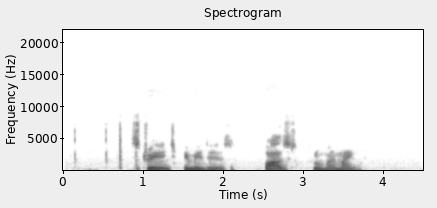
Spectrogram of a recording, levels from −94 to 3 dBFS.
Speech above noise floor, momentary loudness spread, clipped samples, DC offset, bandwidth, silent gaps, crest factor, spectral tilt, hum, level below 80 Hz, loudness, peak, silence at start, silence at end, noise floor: 49 dB; 21 LU; under 0.1%; under 0.1%; 8 kHz; none; 20 dB; -7 dB/octave; none; -74 dBFS; -30 LUFS; -12 dBFS; 0.9 s; 0.75 s; -78 dBFS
